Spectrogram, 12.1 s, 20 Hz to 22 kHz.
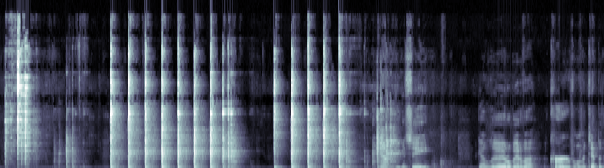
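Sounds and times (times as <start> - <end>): hammer striking hot steel on anvil: 2.2 - 4.9, 5.5 - 7.7.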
